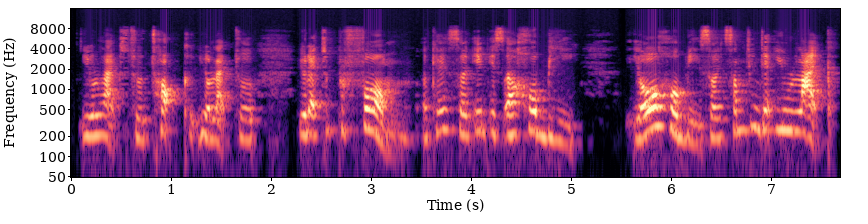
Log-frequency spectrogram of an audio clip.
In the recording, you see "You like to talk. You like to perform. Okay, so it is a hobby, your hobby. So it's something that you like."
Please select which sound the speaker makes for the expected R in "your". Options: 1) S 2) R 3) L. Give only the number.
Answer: 3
